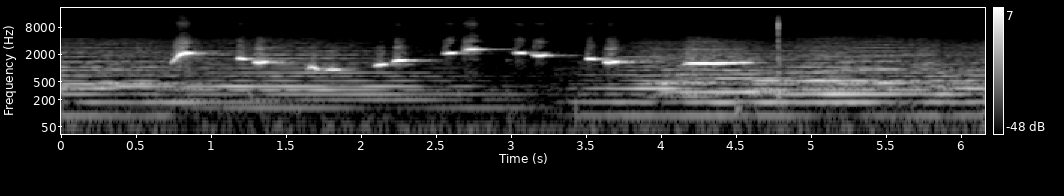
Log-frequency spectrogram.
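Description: A person whistling a short tune of about a dozen quick notes that scoop up into each pitch, ending on one longer held note, over orchestral string music.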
